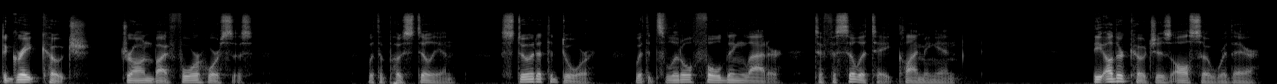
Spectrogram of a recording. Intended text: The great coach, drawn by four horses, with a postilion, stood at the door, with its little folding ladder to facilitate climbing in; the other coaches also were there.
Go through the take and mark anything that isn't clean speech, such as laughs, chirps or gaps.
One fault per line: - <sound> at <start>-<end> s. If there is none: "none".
none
